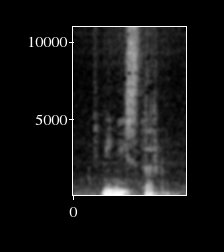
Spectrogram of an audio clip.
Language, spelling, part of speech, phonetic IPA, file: Polish, minister, noun, [mʲĩˈɲistɛr], LL-Q809 (pol)-minister.wav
